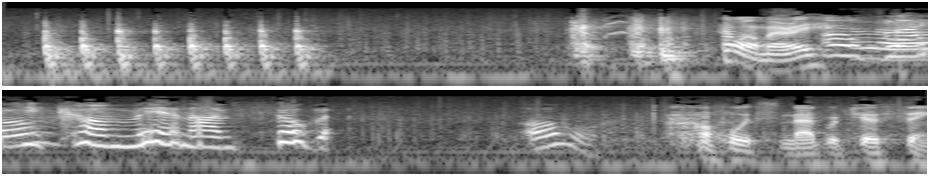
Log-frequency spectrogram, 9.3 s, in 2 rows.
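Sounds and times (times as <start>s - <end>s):
knocking on a door: 0.2s - 1.7s
speech: 3.8s - 6.3s, 7.2s - 7.7s, 8.2s - 9.2s.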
